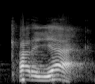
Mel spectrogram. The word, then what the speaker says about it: Cadillac: Well, that name came from a French explorer who discovered Detroit, Le Sieur Antoine de la Mothe Cadillac, and that's how the French pronounce it.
